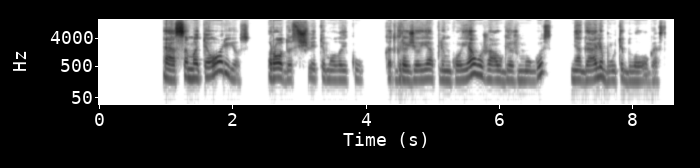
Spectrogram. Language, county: Lithuanian, Kaunas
